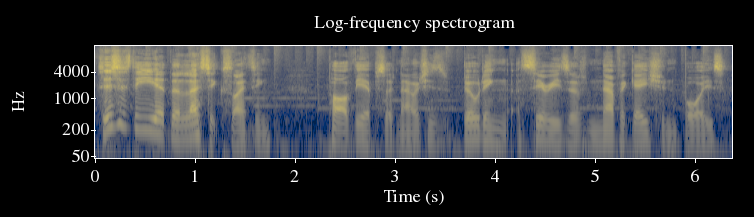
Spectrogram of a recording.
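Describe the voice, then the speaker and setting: A man's voice: lowish voice, sing-song, normal speed, fairly bright tone. Congested man with a cold. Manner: rambling, many ums and restarts. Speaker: gaming channel host. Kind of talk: casual gameplay commentary. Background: faint background music.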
